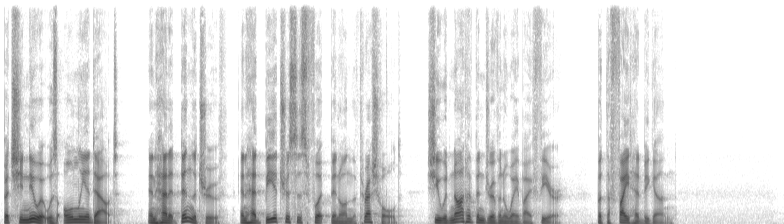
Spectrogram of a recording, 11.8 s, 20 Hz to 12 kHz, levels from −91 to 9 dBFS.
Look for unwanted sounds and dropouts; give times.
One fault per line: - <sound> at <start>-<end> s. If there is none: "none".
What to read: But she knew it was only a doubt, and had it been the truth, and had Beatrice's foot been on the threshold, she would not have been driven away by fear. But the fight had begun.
none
